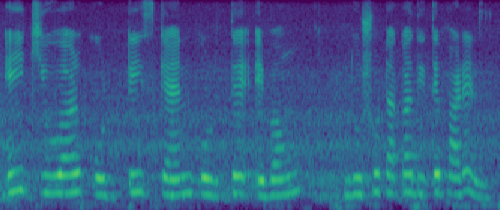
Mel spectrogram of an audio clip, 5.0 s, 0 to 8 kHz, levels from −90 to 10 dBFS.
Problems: none marked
